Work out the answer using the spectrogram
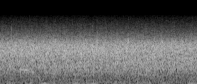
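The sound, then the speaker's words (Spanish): A stadium crowd at the Barcelona Olympic closing ceremony in the Estadi Olímpic applauding: a loud, even roar of dense clapping that holds steady without a break. “Aplaudiments en aquests mateixos moments, quan passen 13 minuts de les 11 del vespre”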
